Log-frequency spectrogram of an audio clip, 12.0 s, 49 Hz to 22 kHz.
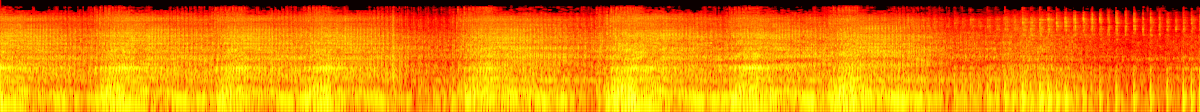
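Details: CRZ 150 SM single-cylinder, 550 km, noise present since new: blipped revs with loose, irregular tapping underneath; cause was a missing spring retaining the camshaft gear shaft.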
